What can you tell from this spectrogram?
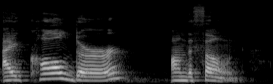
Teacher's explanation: when we say her, that's when we drop the H.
